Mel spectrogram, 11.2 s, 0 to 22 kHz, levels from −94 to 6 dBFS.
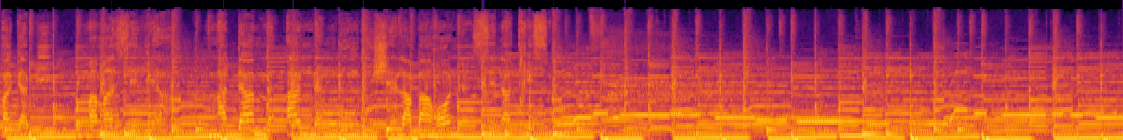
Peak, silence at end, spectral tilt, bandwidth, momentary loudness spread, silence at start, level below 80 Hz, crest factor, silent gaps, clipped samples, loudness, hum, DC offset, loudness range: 0 dBFS; 0 s; -6 dB/octave; 16.5 kHz; 2 LU; 0 s; -18 dBFS; 10 dB; none; under 0.1%; -11 LUFS; none; under 0.1%; 1 LU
